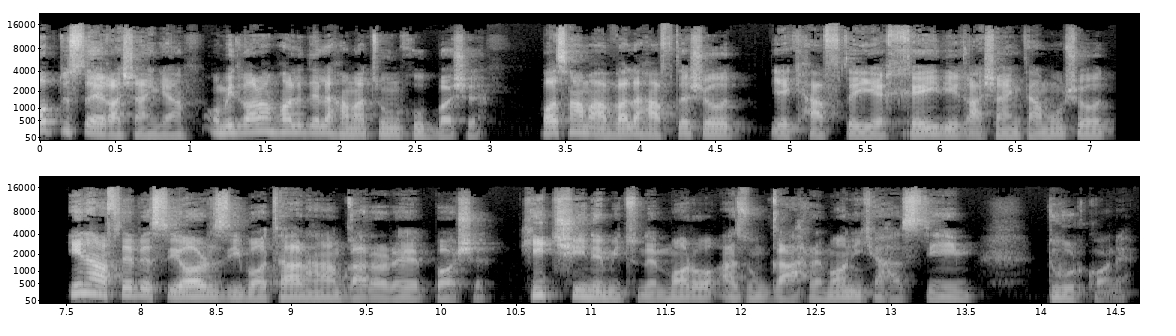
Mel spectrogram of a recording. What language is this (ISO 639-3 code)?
fas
